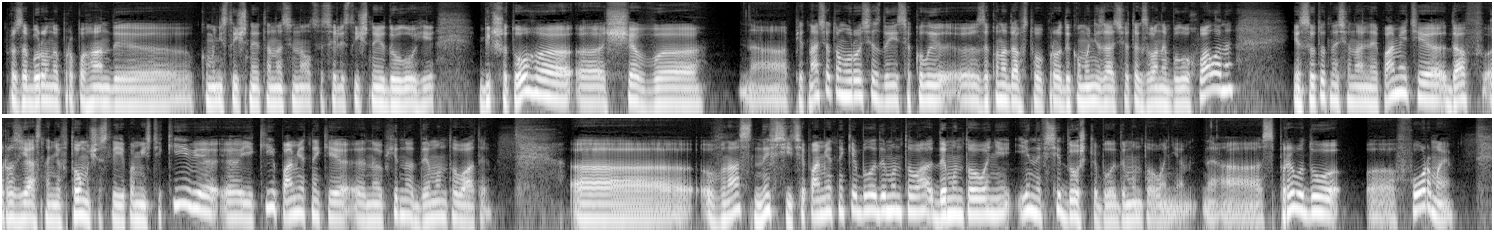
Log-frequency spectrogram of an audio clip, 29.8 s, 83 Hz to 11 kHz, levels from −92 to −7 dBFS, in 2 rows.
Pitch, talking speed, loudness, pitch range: 140 Hz, 110 wpm, -16 LUFS, 130-165 Hz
